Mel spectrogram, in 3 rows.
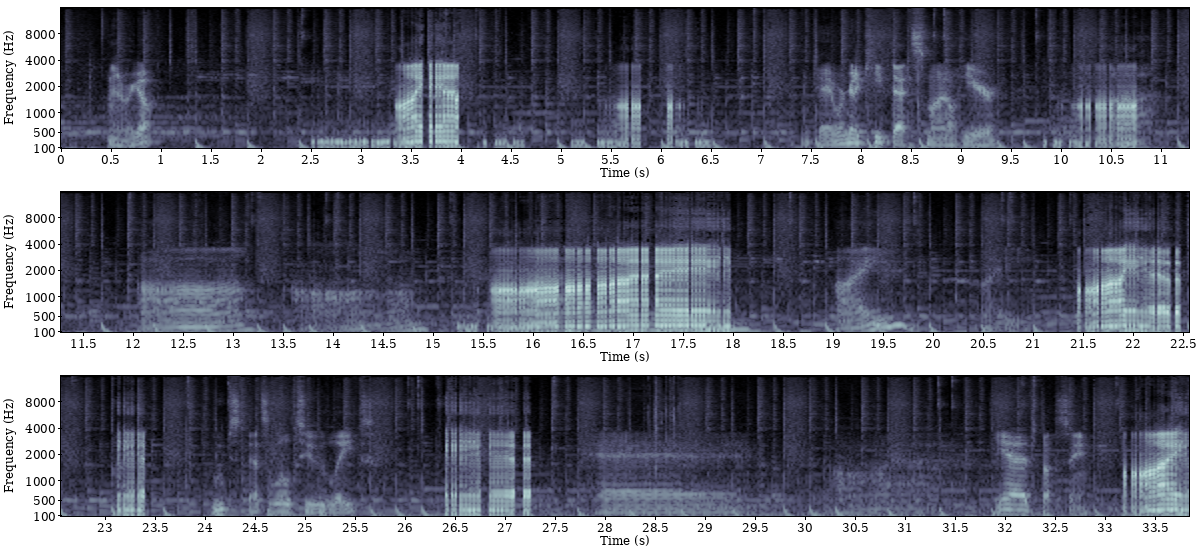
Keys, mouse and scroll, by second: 2.4-3.9 drag, 4.2-7.0 drag, 8.5 i, 9.8-12.0 drag, 13.2 click, 13.9 click, 15.2-18.6 drag, 19.8 click, 20.7 click, 21.4-22.7 drag, 23.1 click, 24.3 right click, 24.6 g, 26.4-27.5 drag, 31.4 click, 32.2 click, 33.1-33.8 drag.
